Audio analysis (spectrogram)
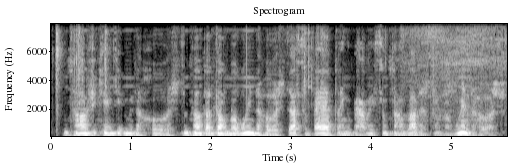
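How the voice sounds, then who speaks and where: An older woman, hosting a casual crafting tutorial from her craft shop, chatting to viewers as she works and going quiet while she concentrates. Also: extremely low pitch, steady tone, fast, slight background noise, poor audio. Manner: chatty, talks to viewers while working, trails off when concentrating.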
